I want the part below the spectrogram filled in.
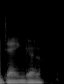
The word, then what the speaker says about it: Django: I say Django, like the D is silent. – I know the D is silent. It's a joke in the movie. – It's actually Django.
